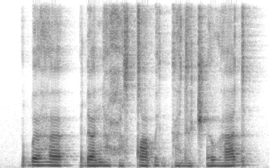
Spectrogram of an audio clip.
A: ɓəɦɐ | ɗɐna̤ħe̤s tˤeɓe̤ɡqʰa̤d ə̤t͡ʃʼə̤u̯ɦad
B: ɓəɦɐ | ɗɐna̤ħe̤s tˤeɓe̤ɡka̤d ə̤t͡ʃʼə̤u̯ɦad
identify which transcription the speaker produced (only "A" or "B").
B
